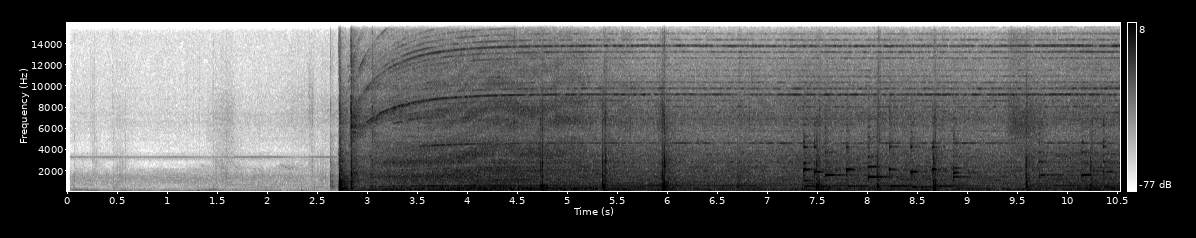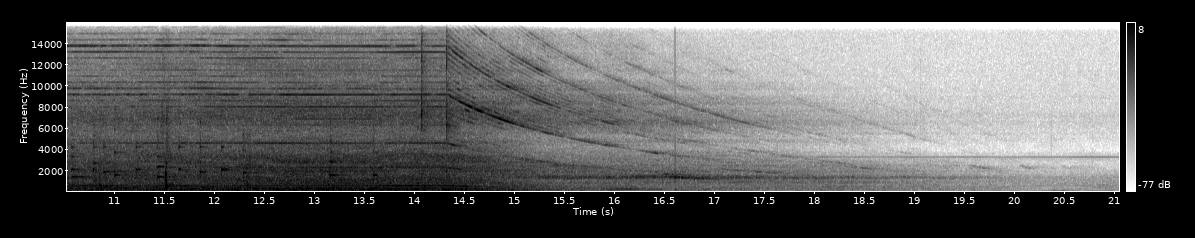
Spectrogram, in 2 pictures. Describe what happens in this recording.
I vacuumed the living room floor while walking around. A phone notification started ringing while I was still vacuuming. The vacuum footsteps and phone overlapped for several seconds.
